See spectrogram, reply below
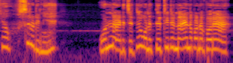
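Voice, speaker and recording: A woman voicing a remorseful, tender young husband with a Tirunelveli Tamil accent, in a web-series drama. She pleads and repeats apologies quickly. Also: fairly high pitch, no room sound, natural voice. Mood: firm tender.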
